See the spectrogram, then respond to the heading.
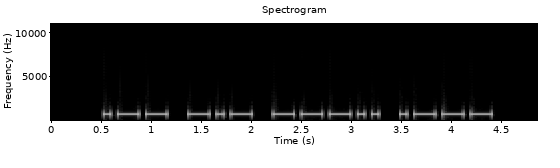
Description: Morse code, heard as a keyed tone, about 17 wpm, 700 Hz. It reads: WK8J
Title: USA Call Signs - 4 Characters - Repeated 2x - 17wpm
